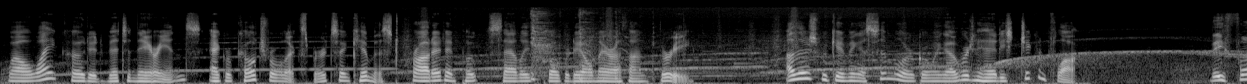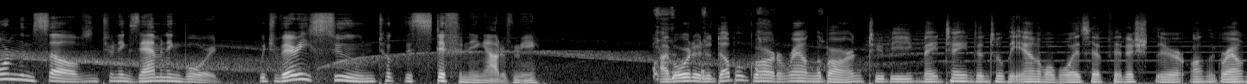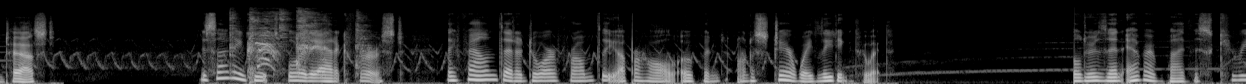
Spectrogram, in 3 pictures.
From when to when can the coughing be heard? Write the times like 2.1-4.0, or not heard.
5.3-6.5, 19.0-20.7, 27.2-28.7.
